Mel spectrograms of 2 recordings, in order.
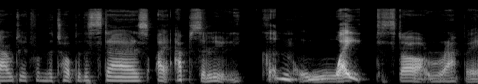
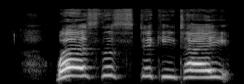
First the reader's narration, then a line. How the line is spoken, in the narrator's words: I shouted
